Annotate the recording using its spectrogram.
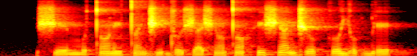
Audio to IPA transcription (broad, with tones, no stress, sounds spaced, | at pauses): ʃ e˨ m o˨˦ t ɔ̃˦ ɾ i˧ t ã˨ d͡ʒ i˧ d o˨ ʃ a˨ ʃ ɔ̃˨˦ t ɔ̃˦ h i˦ ʃ ã˦ d͡ʒ o˧ k o˦ j o˦ ɡ͡b e˧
